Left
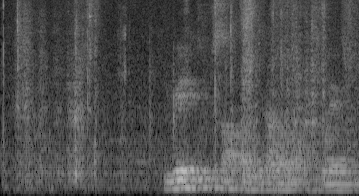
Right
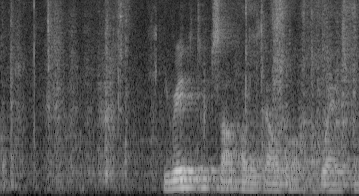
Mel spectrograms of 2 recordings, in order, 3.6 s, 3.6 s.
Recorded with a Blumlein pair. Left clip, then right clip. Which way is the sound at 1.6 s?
25° right.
